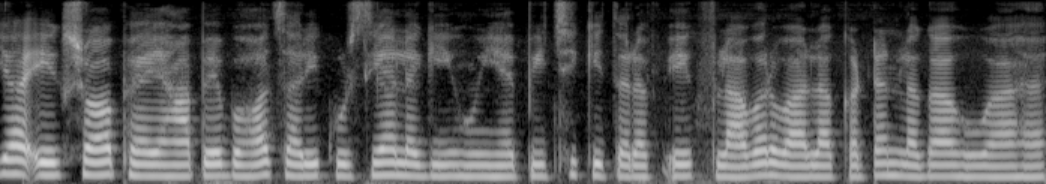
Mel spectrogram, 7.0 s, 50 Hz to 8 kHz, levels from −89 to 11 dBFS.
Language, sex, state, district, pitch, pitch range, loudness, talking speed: Hindi, female, Chhattisgarh, Bastar, 185 Hz, 180-195 Hz, -16 LUFS, 190 wpm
